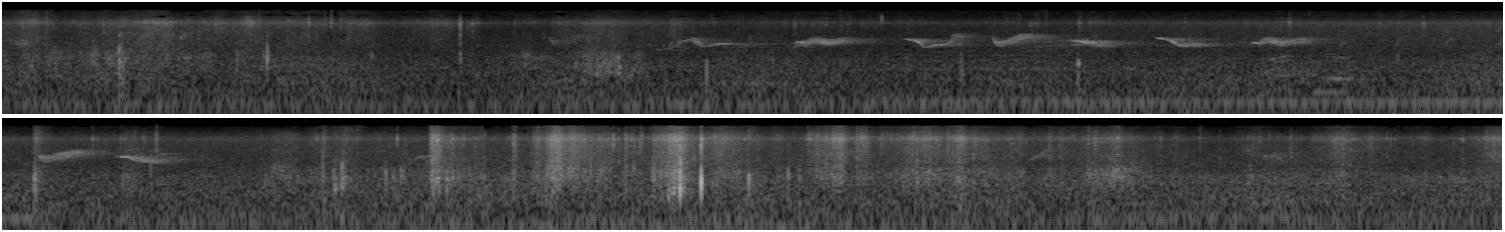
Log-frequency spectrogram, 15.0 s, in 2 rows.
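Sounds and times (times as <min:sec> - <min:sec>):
rustling: 0:00.0 - 0:03.8, 0:06.4 - 0:15.0
songbird singing whistled notes: 0:02.7 - 0:06.6, 0:07.2 - 0:08.5.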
